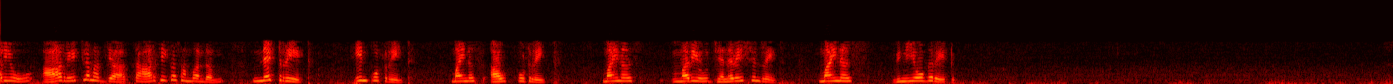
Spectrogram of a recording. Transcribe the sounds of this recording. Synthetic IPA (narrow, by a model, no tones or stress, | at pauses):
mɐɾijuaːɾe̞ːʈlɐmɐd̪ʱjɐt̪aːɾkikɐsɐmbɐnd̪ʱɐmneʈɾeːʈimpuʈɾeːʈ | mɐjnɐsɐwʈpuʈɾeːʈ | mɐjnɐsmɐɾijud͡ʒenɐɾeːʂɐnɾeːʈ | mɐjnɐs | ʋinijoːɡɐɾeːʈ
